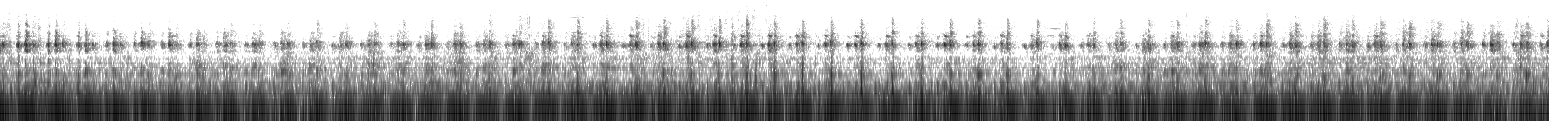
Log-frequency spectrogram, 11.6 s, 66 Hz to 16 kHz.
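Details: Wrecked 1974 Ford F100 parked for years, preliminary run before oil change: lumpy idle with loose pulsing beat around two per second and clatter; owner says it needs a severe tune-up, probably plugs, compression and valve train unknown.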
